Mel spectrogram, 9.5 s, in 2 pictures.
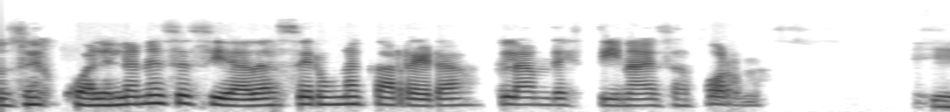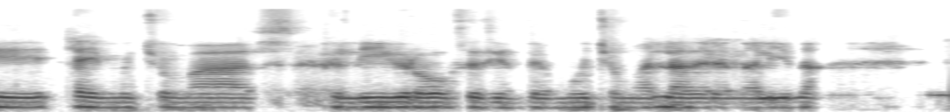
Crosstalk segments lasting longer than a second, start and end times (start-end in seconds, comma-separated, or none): none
